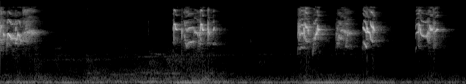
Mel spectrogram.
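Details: Blue lovebird calling in short, shrill, raspy bursts separated by brief silences, the later ones quicker and clustered, with a low hum in the background.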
